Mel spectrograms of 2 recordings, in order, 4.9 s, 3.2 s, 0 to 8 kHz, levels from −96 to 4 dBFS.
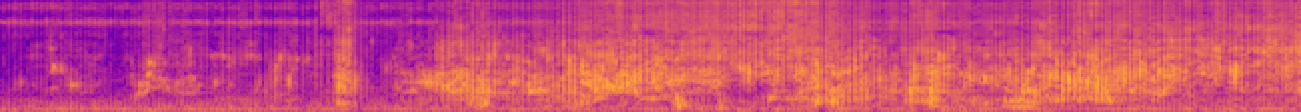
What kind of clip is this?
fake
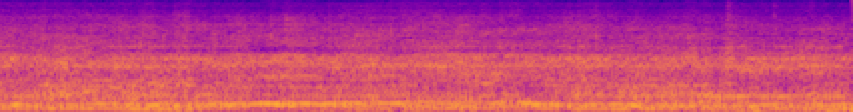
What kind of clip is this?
fake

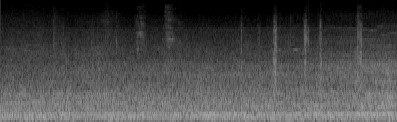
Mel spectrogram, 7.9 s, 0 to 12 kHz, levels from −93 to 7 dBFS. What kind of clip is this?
real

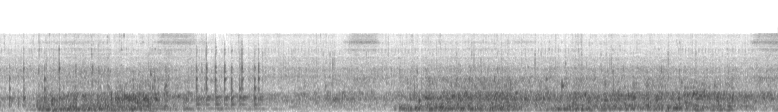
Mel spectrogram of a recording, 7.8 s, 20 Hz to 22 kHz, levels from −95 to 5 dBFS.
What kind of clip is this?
real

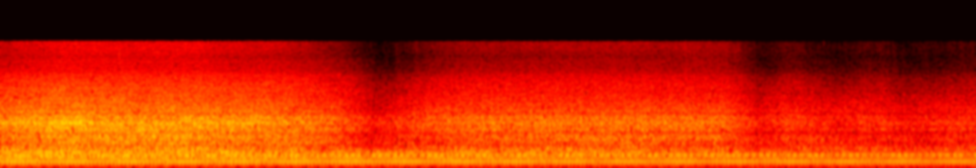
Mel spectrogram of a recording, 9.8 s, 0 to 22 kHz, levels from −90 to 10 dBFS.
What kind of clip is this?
real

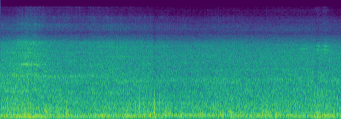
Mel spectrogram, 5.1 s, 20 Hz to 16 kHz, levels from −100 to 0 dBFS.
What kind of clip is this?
real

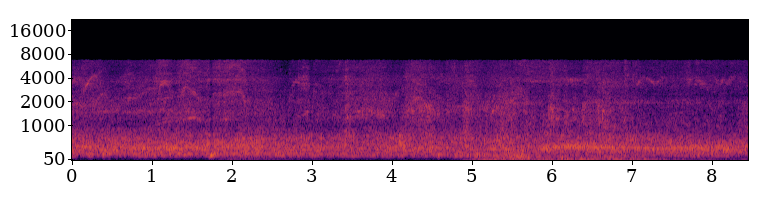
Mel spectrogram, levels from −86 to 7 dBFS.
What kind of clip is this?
real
